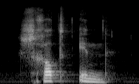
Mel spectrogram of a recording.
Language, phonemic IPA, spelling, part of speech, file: Dutch, /ˈsxɑt ˈɪn/, schat in, verb, Nl-schat in.ogg
- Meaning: inflection of inschatten: 1. first/second/third-person singular present indicative 2. imperative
